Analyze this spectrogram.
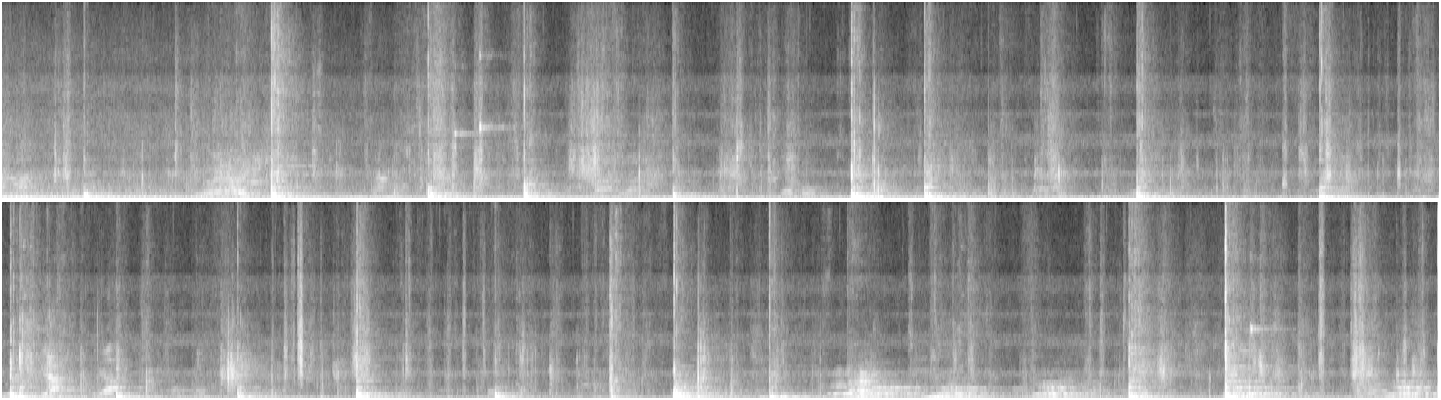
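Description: A volleyball is struck with sharp slaps again and again.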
